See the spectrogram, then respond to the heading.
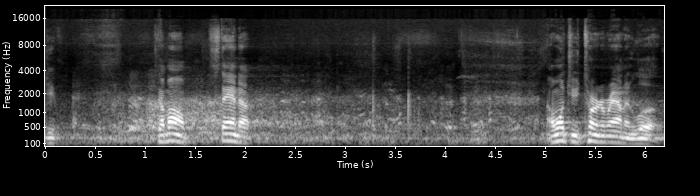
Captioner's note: laughter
